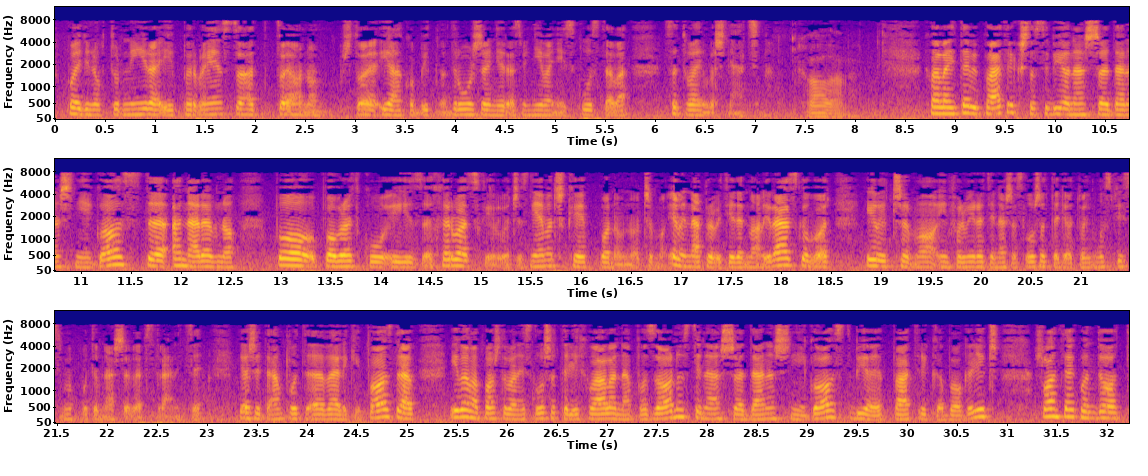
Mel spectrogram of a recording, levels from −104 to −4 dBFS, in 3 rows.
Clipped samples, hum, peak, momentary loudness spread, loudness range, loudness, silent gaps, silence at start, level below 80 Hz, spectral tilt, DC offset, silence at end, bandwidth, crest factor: under 0.1%; none; -2 dBFS; 12 LU; 8 LU; -21 LUFS; none; 0 s; -42 dBFS; -4.5 dB/octave; under 0.1%; 0 s; 8 kHz; 18 dB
